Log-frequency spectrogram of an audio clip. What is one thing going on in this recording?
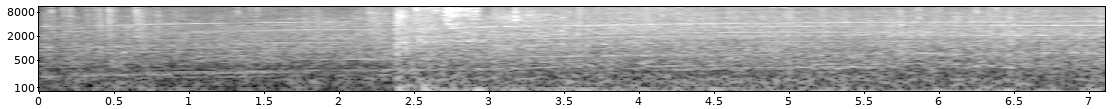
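A truck engine rumbles steadily as it drives along a road.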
